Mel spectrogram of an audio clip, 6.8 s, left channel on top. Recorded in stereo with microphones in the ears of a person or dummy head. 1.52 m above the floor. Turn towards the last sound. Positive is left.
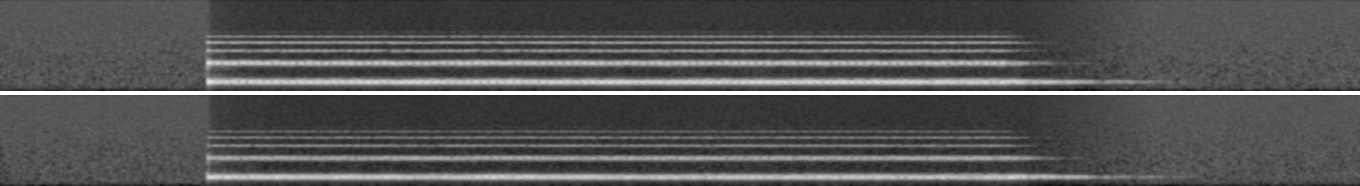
turn(degrees=65)  # may be behind; listen again after turning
